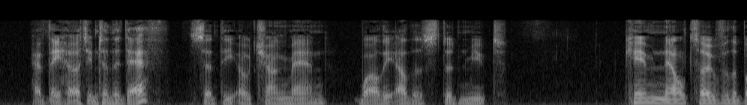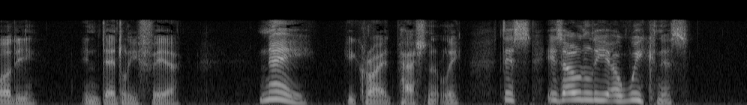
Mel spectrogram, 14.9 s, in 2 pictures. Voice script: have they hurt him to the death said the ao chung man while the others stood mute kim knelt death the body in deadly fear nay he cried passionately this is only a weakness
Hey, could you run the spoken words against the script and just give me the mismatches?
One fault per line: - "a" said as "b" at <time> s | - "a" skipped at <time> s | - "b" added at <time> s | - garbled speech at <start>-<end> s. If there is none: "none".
- "death" said as "over" at 7.0 s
